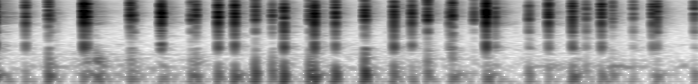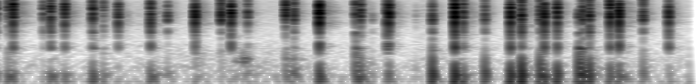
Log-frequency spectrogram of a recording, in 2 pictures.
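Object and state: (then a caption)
Metal tin tapped with fingernails. Long nails rapidly tap and scratch the lid of a flat, round gold metal tin held horizontally. The result is a dense run of sharp, bright clicks and scrapes with almost no ring, over a faint low background.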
